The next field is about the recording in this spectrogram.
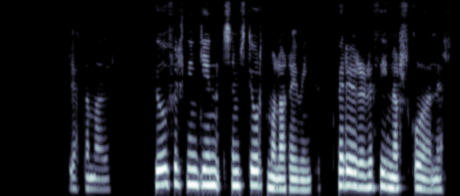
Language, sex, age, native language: Icelandic, female, 30-39, Icelandic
